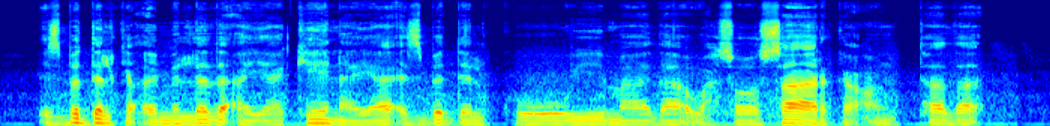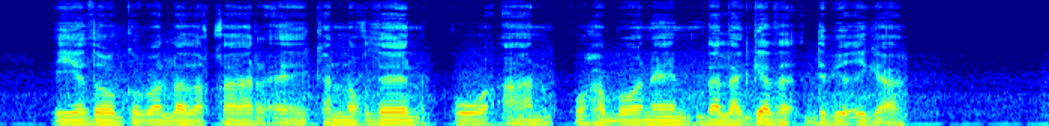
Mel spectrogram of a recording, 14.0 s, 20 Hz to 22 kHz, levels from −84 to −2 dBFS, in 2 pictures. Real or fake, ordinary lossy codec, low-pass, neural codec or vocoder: fake; none; none; vocoder, 44.1 kHz, 128 mel bands every 512 samples, BigVGAN v2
